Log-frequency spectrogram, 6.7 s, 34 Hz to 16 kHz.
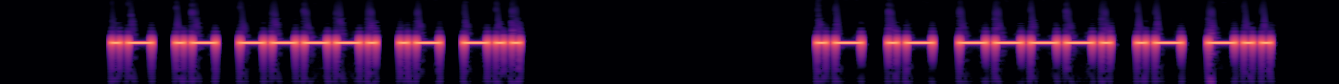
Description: Morse code, heard as a keyed tone, about 28 wpm, 700 Hz. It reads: AA9AD AA9AD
